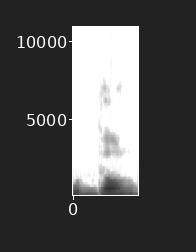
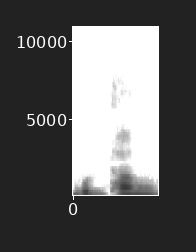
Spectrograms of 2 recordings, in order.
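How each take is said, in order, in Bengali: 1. দ্বিতীয় স্বরধ্বনিটি একটি O ধ্বনি। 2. দ্বিতীয় স্বরধ্বনিটি একটি A ধ্বনি।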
